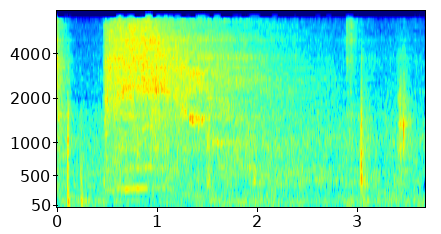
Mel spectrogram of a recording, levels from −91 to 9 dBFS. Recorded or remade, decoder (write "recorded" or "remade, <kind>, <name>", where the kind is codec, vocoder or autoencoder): remade, codec, SNAC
